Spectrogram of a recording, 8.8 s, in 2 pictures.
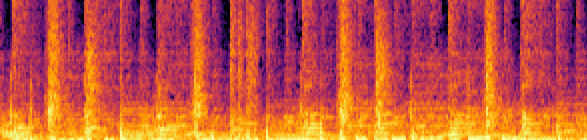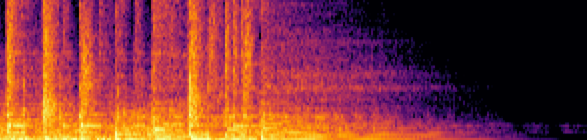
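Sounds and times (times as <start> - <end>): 
cool guitars: 0.0 - 7.0
funky bass: 0.0 - 7.8
glamour electro pop music: 0.0 - 7.9.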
